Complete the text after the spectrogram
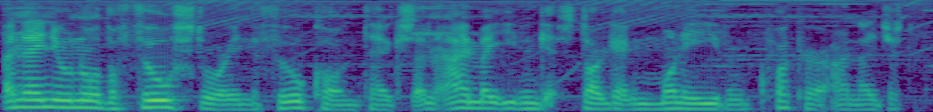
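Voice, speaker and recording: A man with a Scottish accent talks at a very fast pace and a fairly high pitch. Background noise is noticeable. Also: ordinary pitch variation. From Scotland. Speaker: gaming streamer. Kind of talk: live gameplay stream chat. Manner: casual, rambling with false starts.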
